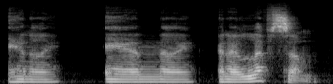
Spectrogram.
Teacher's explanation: that D in and disappears a lot of the time.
